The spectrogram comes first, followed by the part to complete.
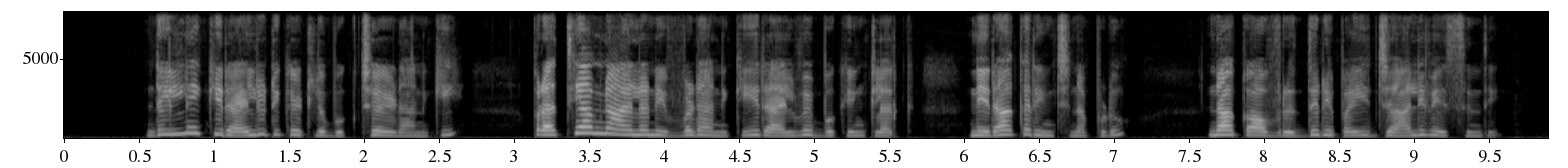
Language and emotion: Telugu, sad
